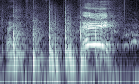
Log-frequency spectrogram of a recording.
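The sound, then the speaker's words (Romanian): Four firm knocks on a door at a village household arrive in an even rhythm, and a voice calls out right after them while the sound fades. “Cine bate?”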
